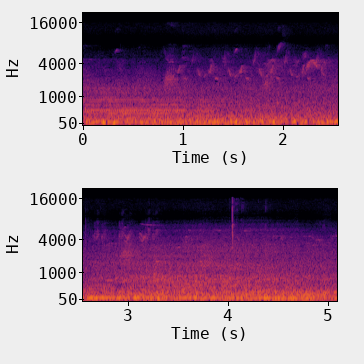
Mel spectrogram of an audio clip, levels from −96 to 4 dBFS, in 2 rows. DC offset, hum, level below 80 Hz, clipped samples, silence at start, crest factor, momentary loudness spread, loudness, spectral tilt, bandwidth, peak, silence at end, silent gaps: under 0.1%; none; -40 dBFS; under 0.1%; 0 s; 14 dB; 3 LU; -36 LUFS; -6.5 dB/octave; 15.5 kHz; -20 dBFS; 0 s; none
